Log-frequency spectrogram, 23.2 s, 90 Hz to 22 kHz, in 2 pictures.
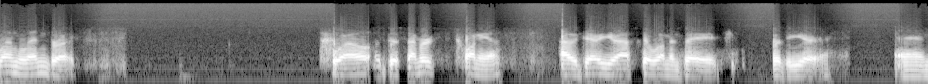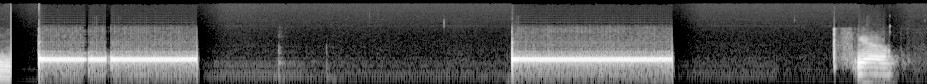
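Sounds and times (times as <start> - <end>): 
speech: 0.2 - 1.0, 4.3 - 6.4, 7.0 - 10.5, 11.2 - 11.8
steady telephone tone: 12.1 - 14.1, 18.0 - 20.0.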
